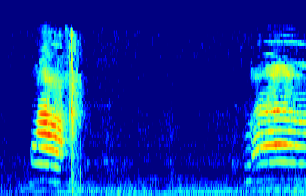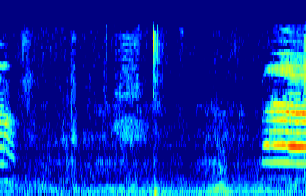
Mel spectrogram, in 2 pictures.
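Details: A cat attacking and biting its owner gives three drawn-out, richly harmonic meows spaced about three to four seconds apart, with a person speaking Russian and faint music behind.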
